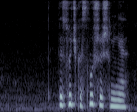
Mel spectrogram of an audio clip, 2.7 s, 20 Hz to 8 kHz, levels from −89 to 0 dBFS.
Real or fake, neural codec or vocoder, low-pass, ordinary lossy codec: fake; codec, 16 kHz, 4 kbps, FreqCodec, larger model; none; none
